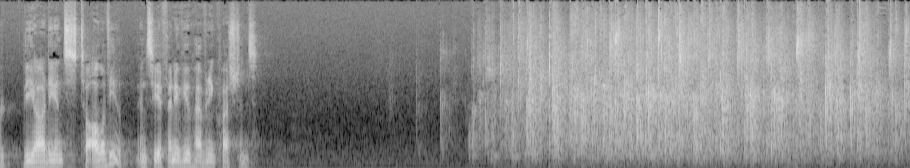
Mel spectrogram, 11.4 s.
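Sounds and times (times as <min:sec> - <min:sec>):
speech: 0:00.0 - 0:03.3
audience applause: 0:05.5 - 0:11.3.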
